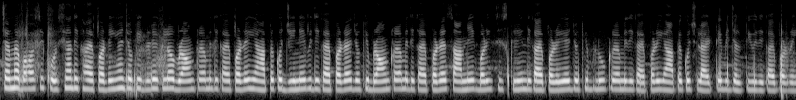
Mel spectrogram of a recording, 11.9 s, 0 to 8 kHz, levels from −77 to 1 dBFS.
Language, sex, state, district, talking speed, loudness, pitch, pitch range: Hindi, female, Bihar, Bhagalpur, 305 wpm, -15 LUFS, 225 Hz, 215-235 Hz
